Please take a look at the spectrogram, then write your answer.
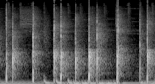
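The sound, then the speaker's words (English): A short burst of hand clapping, sharp claps in a quick, slightly uneven rhythm, as if from just a couple of people applauding briefly, with no talking over it. “Why don't you give us a round of applause for that?”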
